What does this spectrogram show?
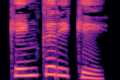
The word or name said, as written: ಕೆಂಕರಿಕೆ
